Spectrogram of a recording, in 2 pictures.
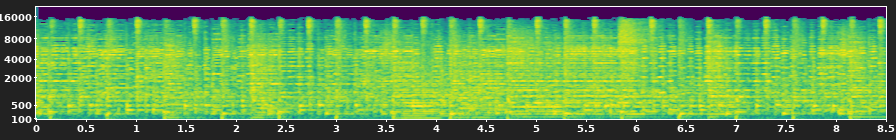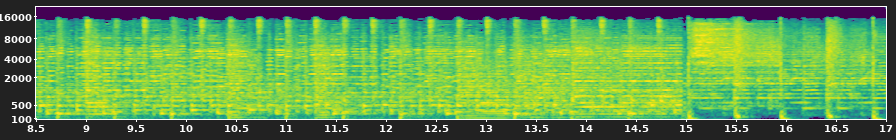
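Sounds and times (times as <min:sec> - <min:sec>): accordion melody: 0:00.0 - 0:17.0
fast drum beat: 0:00.0 - 0:17.0.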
